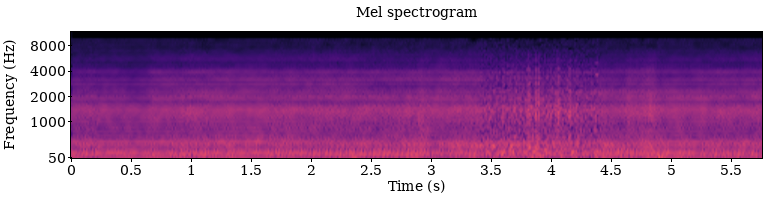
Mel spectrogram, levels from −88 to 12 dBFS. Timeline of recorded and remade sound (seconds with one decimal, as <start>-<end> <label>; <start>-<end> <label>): 0.0-3.4 remade; 3.4-4.4 recorded; 4.4-5.8 remade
